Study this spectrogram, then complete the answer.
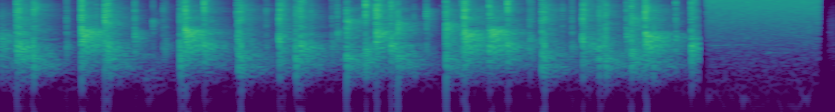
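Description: A group of men clap their hands close by.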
